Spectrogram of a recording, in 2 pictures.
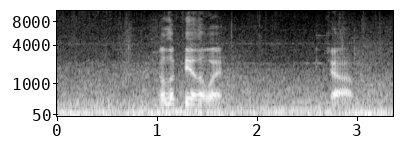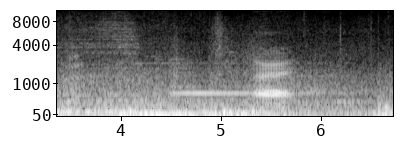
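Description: A man talks into a close microphone in short bursts.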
